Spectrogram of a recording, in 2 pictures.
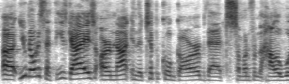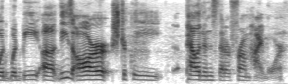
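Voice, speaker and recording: Higher-voiced man, halting game master. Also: animated, fairly bright tone. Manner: halting, informal, searching for words. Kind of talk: casual tabletop game narration.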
